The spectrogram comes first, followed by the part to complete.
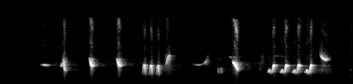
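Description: Bird chirping: short, sharp chirps, some single and some in quick runs of three or four, starting about half a second in.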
